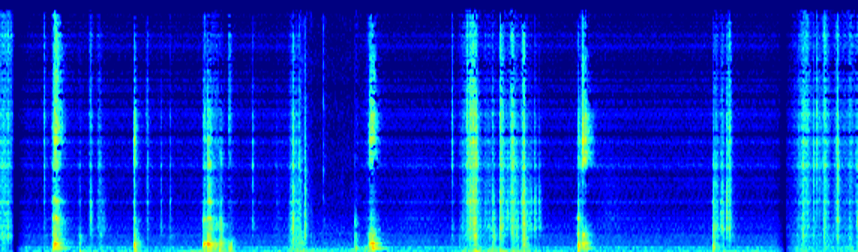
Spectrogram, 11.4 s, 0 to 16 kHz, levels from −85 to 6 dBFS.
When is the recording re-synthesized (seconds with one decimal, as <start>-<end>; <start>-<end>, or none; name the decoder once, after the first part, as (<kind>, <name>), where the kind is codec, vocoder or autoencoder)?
0.0-4.0 (autoencoder, DAC-VAE); 4.8-11.4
